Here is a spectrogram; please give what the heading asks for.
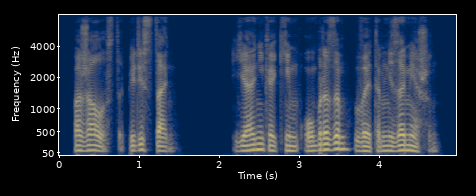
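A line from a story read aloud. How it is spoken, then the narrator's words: Completely calm voice. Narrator (Russian): совершенно спокойным голосом повторил Гарри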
